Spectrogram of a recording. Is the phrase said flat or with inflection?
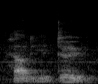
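flat. The phrase is said flat, without inflection. It is a fixed formal reply.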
